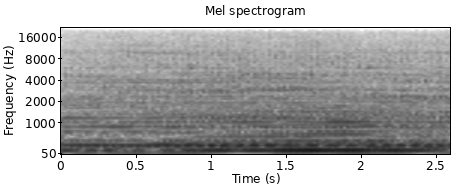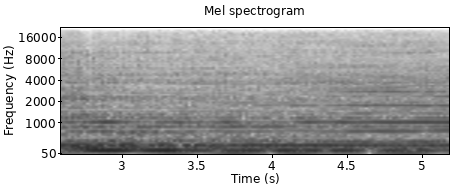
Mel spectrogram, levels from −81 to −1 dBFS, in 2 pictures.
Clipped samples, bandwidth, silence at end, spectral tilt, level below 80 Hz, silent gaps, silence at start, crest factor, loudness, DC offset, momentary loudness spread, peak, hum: under 0.1%; 20 kHz; 0 s; -5.5 dB/octave; -32 dBFS; none; 0 s; 14 dB; -17 LUFS; under 0.1%; 7 LU; -2 dBFS; none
